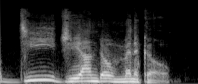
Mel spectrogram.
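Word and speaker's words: Di Giandomenico: Digia Domenico. – Now I'm gonna scroll through because I read this. I enjoyed it as well. Digian Domenico.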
